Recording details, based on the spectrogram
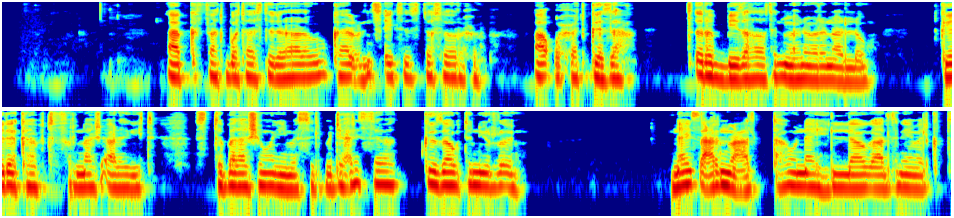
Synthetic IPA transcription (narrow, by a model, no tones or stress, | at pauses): ʔaβkʰɨ̥fat̪bo̞t̪ʰazɨt̪ʰɐd̪ɐɾaɾɐβukʰaβʕɨnt͡sʼejt̪ʰizɨt̪ʰɐsɐɾħu | ʔaχʼʊħot̪ɡɐza | t̪ʼɨɾɐbbezat̪ʰat̪ʰɨnmɨhnmɐɾɨnalːɐwu | ɡ̥ɐlɐkʰaβt̪ʰɨ̥fɨɾnaʃad̪ɐɡit̪z̥ɨ̥t̪ʰɐβɐlaʃɐwunjɪmɐsɨlbɨd̪ɨħɾisɐβat̪̚ɡ̥ɐzawt̪ʰɨnjɪrɨʔju | najt͡sʼaʕɾɨnmaʕalt̪ʰawnajhɨlːawikʼalt̪ʰɨnjɛmɐlkʰɨ̥t̪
